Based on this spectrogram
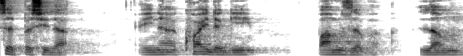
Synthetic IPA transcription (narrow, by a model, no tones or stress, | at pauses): sɐt̚pɐsidɐ | ɐjnɐkʰwajdɐɡi | pamzɐbɐ | lɐm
